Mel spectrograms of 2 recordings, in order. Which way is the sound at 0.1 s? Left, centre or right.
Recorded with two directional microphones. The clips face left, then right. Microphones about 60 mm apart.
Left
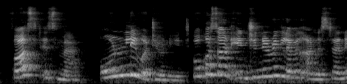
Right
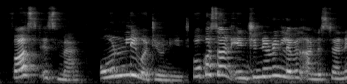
Right.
